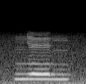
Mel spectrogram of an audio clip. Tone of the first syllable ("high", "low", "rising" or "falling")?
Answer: low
